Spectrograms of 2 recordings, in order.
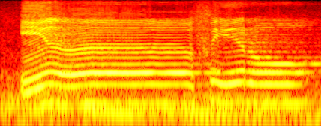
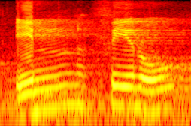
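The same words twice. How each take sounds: First: The n is fully concealed with no nasal hum. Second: The n is pronounced clearly and held long. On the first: "ini murni murni samar" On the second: "itu yang idhar yang dipanjangkan tadi"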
